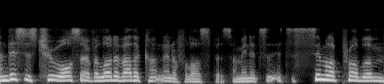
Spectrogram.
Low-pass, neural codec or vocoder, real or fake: 5.4 kHz; codec, 24 kHz, 0.9 kbps, DualCodec; fake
